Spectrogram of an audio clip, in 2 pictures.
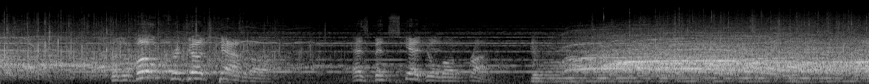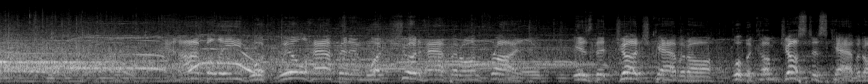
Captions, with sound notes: But a vote for Judge Kavanaugh has been scheduled on Friday. [CHEERING] And I believe what will happen, and what should happen on Frida is that Judge Kavanaugh will become Justice Kavanaugh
